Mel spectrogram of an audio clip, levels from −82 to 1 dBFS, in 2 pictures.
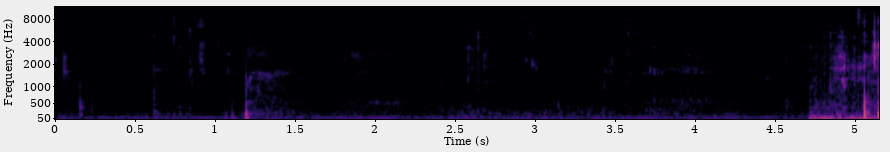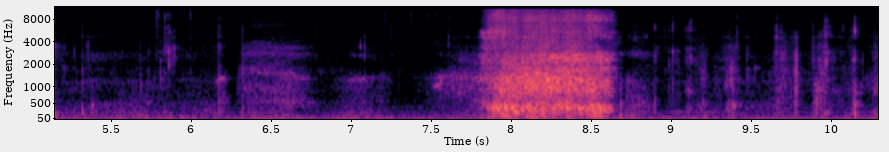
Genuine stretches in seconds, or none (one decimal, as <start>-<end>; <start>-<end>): none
